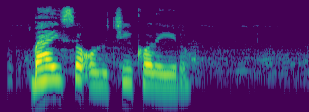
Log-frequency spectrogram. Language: Ganda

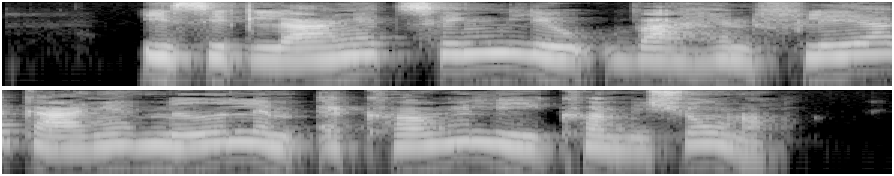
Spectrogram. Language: Danish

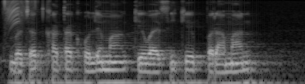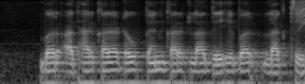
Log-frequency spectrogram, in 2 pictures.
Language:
Chhattisgarhi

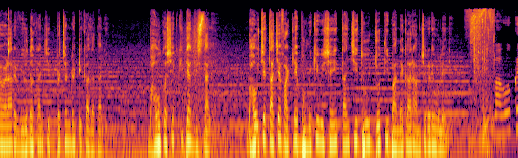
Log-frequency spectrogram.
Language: Marathi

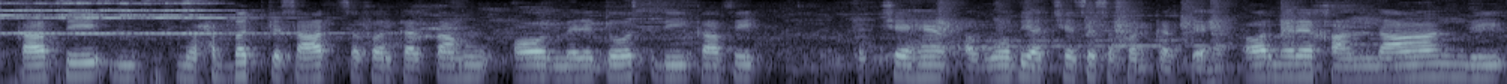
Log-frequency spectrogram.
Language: Urdu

